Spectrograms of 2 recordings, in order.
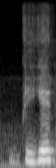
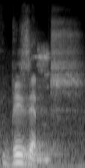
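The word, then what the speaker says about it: Bridget: ব্রিগেড স্যার। ব্রিগেড। ব্রিজেট, হ্যাঁ, ডিজি জে, যেমন আমরা ব্রিজ বলি, BRIDGE, হ্যাঁ, ব্রিজেট, অনেকে ব্রিগেড বলবে, সমস্যা নাই, এটা বললেই হলো, বানানটা যেন ঠিক থাকে, হ্যাঁ।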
